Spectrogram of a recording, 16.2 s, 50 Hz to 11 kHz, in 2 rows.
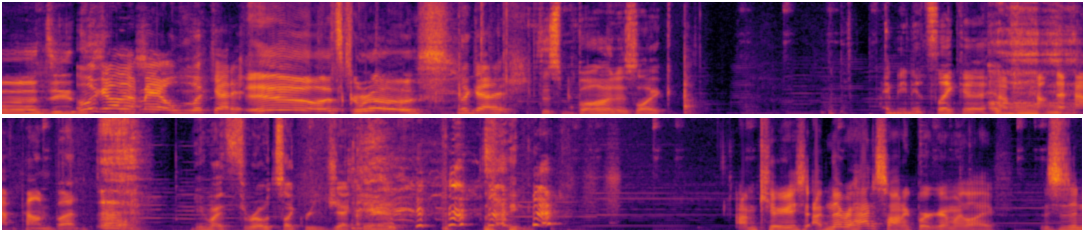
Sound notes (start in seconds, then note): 8.8 clears throat; 10.7 laughs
